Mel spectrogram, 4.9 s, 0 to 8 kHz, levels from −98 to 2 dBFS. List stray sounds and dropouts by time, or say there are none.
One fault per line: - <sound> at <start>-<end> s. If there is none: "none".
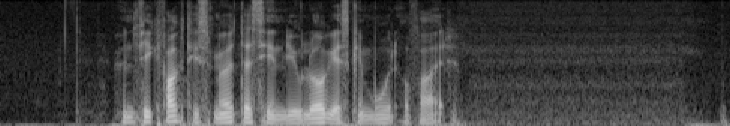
none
